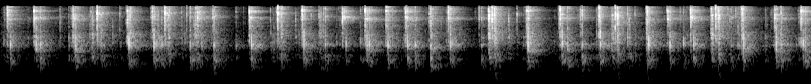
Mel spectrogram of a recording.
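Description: Fingertips type continuously and rapidly on a backlit plastic mechanical keyboard with clicky Cherry MX Blue switches. A steady stream of sharp, bright clicks comes through, with almost no low end and each click dying away almost instantly.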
